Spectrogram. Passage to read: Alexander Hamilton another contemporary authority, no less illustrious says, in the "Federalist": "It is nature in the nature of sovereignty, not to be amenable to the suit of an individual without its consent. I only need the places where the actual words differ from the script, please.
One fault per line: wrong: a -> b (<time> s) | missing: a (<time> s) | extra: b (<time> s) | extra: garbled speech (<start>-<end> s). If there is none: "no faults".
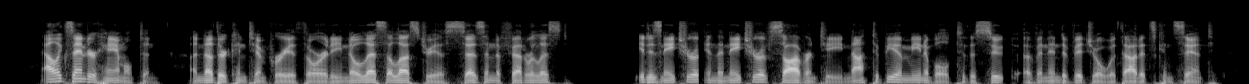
no faults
